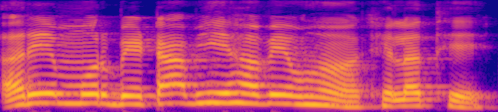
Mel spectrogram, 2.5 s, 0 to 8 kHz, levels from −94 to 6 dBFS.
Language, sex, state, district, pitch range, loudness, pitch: Chhattisgarhi, male, Chhattisgarh, Sarguja, 185-245 Hz, -12 LUFS, 235 Hz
